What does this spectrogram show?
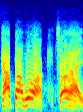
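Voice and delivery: put-on heavy Yiddish accent. Playing a Sioux chief who stops a wagon train: incredibly Yiddish accent. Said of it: "doing an incredibly Yiddish accent as the, the Sioux chief".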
